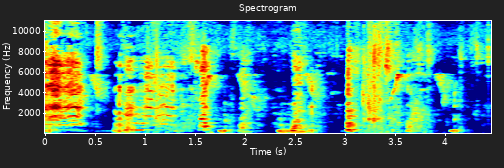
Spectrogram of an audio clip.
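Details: Wild boar that has just given birth, with newborn piglets nursing: harsh, noisy squealing and grunting in short bursts about half a second apart, with gaps of quiet between them.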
